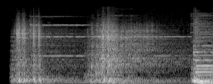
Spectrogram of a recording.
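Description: A sudden clatter with a bright ringing, bell-like tone, struck twice and left ringing as it slowly fades.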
